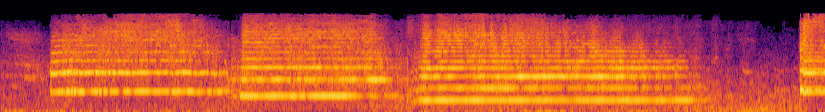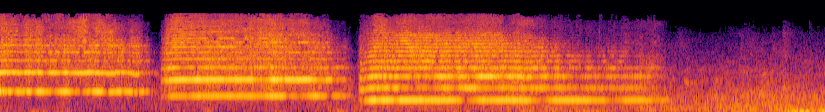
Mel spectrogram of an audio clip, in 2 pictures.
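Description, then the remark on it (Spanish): Chía horns with the procession of the Hermandad de la Soledad de San Jerónimo on Calle Alóndiga sound a loud fanfare: two identical phrases of three sustained, brassy notes, each phrase stepping downward in pitch and ending on a long, held low note, with no talking over it. “Van a sonar esas fanfarrias de las chías.”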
